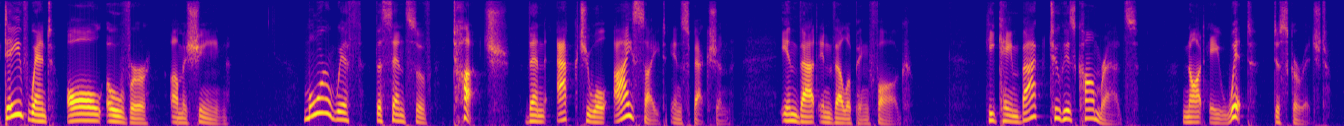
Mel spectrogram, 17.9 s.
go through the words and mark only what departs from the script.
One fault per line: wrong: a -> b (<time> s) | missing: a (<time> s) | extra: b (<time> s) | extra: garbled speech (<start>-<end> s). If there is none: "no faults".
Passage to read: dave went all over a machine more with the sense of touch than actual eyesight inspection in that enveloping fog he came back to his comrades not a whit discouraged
no faults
